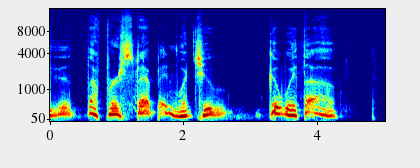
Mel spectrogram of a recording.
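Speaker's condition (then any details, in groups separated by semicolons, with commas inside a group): Spinocerebellar ataxia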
